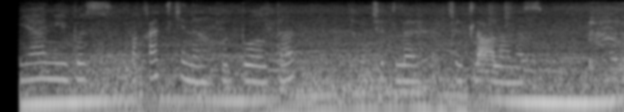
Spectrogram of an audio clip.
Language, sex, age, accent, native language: Uzbek, female, 18-24, Toshkent viloyati, Uzbek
